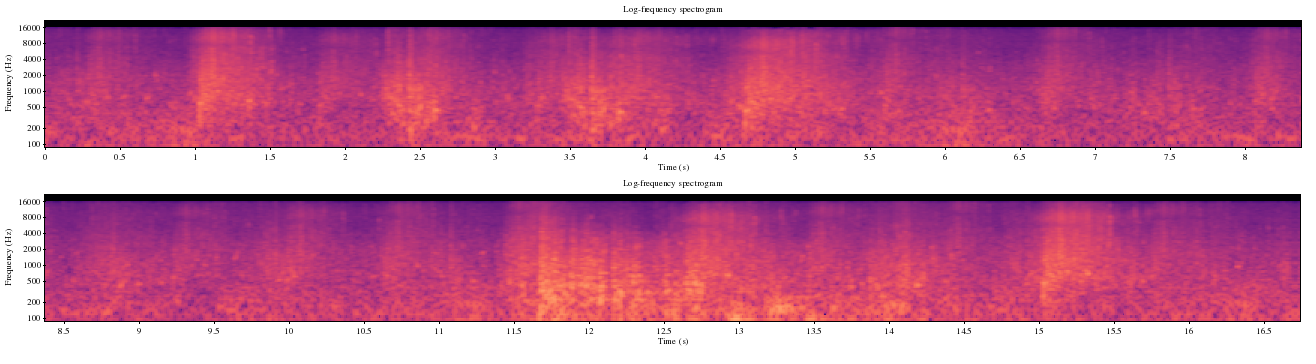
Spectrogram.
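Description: Strong wind gusts roar in bursts.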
